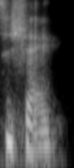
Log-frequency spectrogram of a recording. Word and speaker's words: Tashia: My name is pronounced Tashay. Tishay, okay, thanks.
